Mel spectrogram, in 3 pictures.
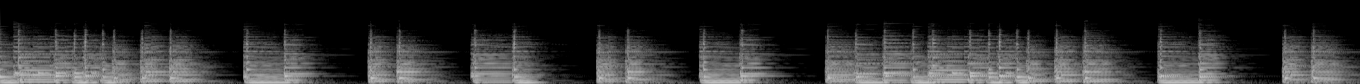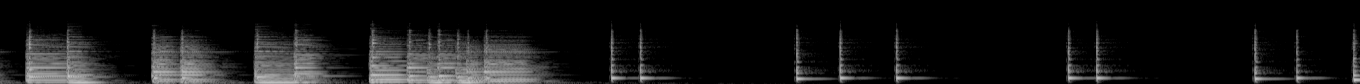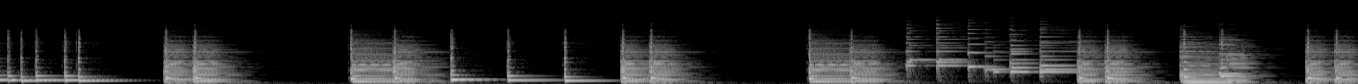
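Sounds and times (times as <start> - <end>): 
piano: 0.0 - 19.1, 30.7 - 31.7, 33.4 - 34.2, 35.3 - 40.7
guitar: 0.0 - 20.3, 26.2 - 29.8, 30.7 - 34.3, 35.3 - 40.7.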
